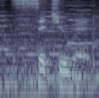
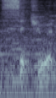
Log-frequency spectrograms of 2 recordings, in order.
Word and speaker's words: Scituate: number three we got scituate now you're probably wondering where we get that from and honestly i really don't know where we got the scituate from that i guess the c is silent all right you knew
